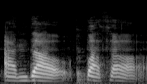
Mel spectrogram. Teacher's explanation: a seconda dei luoghi abbiamo proprio anche il dileguo di una intera consonante intervocalica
